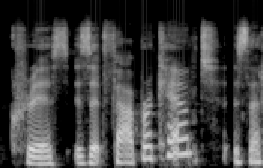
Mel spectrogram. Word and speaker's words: Fabricant: criminal justice system by m Chris is it fabricant is that how you say it all right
